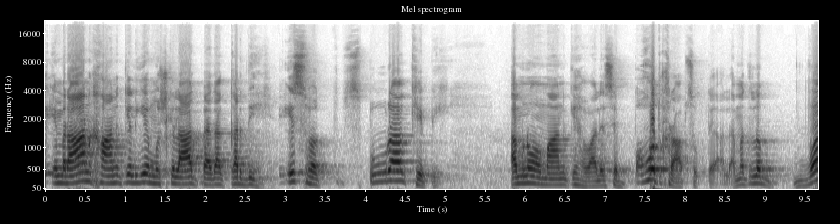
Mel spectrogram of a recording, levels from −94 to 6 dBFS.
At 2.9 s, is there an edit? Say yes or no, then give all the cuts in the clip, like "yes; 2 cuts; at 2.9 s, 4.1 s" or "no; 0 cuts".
yes; 1 cut; at 2.9 s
